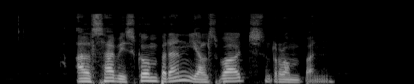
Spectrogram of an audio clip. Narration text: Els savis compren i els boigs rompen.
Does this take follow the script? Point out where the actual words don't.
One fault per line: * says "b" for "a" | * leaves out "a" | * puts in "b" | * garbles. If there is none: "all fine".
all fine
